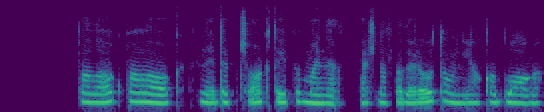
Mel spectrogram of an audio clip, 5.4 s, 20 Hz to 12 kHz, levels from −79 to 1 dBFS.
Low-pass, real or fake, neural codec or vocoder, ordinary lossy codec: 10.8 kHz; real; none; Opus, 16 kbps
